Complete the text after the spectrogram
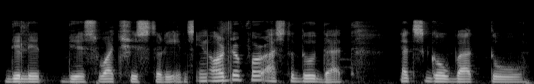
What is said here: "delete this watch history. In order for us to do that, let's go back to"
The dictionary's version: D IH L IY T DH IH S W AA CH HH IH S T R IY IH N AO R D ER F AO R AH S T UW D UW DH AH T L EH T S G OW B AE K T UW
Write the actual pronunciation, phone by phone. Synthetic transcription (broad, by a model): D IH L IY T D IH S W AA CH HH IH S T R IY IH N AO R D ER F AO R AH S T UW D UW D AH T L EH T S G OW B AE K T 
